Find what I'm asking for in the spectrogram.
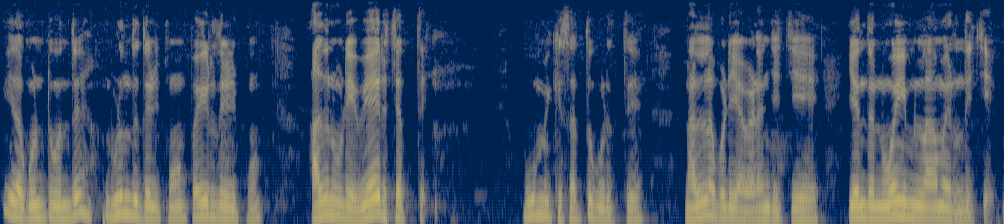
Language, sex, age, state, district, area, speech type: Tamil, male, 60+, Tamil Nadu, Thanjavur, rural, spontaneous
